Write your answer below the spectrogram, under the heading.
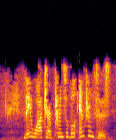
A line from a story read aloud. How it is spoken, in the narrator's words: said Honorius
